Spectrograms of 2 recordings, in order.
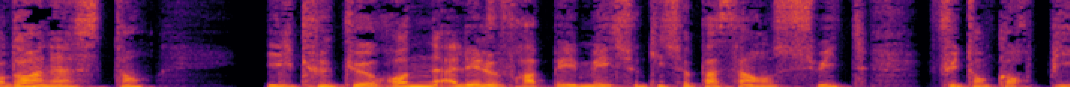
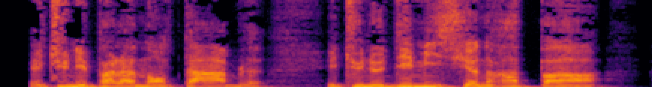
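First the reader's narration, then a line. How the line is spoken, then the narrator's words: Fierce retort. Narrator (French): répliqua Harry d'un ton féroce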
